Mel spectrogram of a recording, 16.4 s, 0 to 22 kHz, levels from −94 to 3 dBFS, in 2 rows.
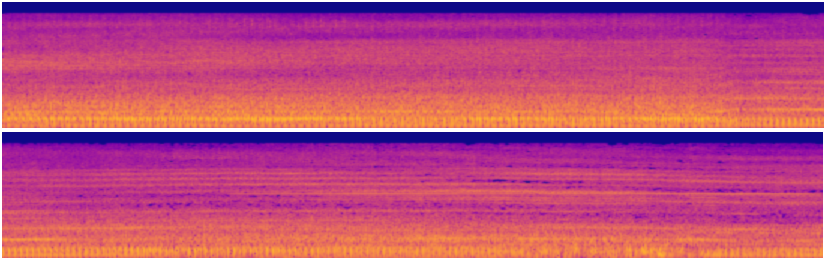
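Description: A loudspeaker-to-microphone loop likely sitting at the edge of feedback produces a feedback whistle: a thin 3.4 kHz tone that slowly swells and fades, well below the sound, from 10.39 s to the end.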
